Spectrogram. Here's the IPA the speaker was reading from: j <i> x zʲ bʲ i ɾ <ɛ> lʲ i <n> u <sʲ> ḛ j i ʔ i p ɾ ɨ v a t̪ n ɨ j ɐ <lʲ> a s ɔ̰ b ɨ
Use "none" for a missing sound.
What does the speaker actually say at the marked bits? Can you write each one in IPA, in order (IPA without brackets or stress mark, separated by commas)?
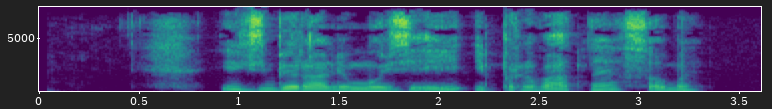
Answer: i, a, m, zʲ, none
